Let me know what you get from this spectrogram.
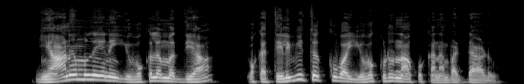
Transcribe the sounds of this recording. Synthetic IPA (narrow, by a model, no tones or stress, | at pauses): ɡɲaːnɐmleːnijuʋɐkulɐmɐd̪ʱjɐ | wɔkɐt̪e̞liʋit̪ɐkːuʋɐjuʋɐkuɽunaːkukɐnɐbɐɖːaːɽu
